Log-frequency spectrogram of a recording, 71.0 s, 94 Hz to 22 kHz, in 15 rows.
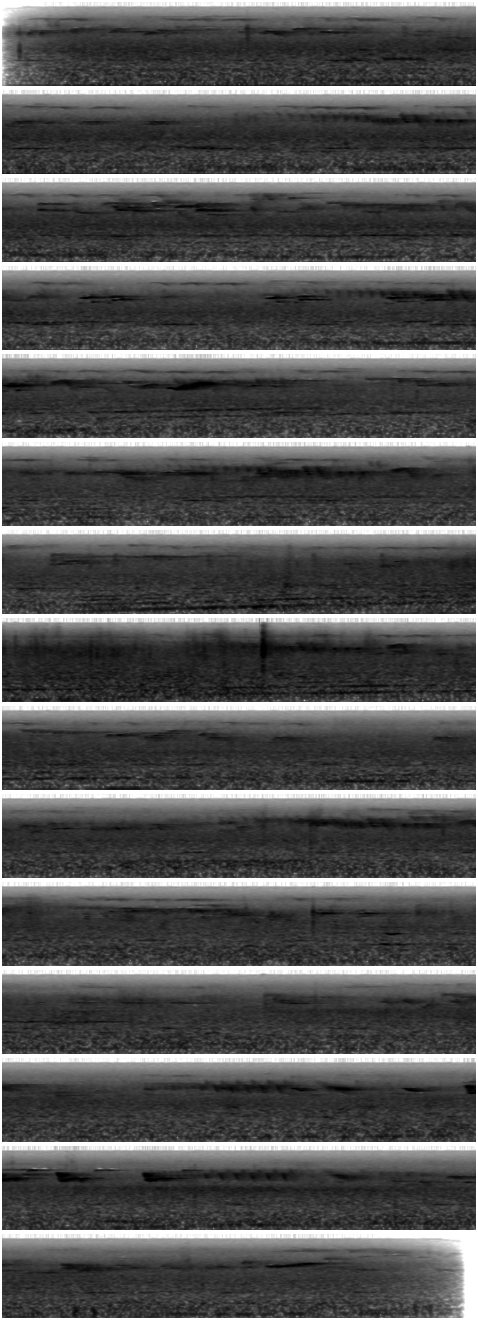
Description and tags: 09.06.2013: about 16.00. Poznan in Poland. Lasek Debinski. Ambience of grove almost in the center of Poznan.
Marantz PMD661 MKII + shure VP88 (paramteric equalizer to reduce noise, fade in/out)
